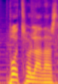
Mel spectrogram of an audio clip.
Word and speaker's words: P8ladas: humorista Gráfica y novelista pochol ladas Cómo estás Laura Muy bien pues fenomenal hablemos de tu nombre lo primero porque es pochol ladas se escribe una p un o y ladas y estaba diciendo que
